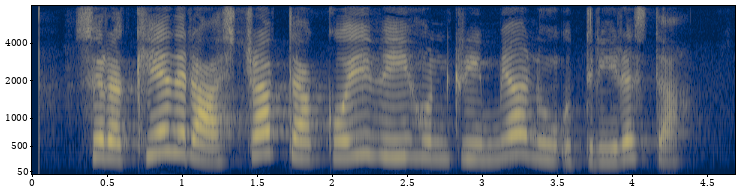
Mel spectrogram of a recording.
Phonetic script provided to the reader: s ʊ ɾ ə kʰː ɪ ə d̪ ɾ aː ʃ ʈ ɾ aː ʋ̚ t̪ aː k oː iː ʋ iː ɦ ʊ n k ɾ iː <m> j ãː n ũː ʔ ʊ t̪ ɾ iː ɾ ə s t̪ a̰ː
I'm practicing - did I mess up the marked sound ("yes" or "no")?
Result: no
